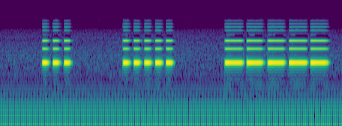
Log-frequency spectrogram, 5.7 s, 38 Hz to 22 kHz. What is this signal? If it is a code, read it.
Morse code, heard as a keyed tone, about 13 wpm, 930 Hz. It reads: S 5 0
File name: radiomorningstar / morse / les 3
